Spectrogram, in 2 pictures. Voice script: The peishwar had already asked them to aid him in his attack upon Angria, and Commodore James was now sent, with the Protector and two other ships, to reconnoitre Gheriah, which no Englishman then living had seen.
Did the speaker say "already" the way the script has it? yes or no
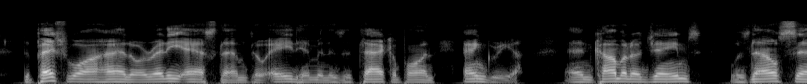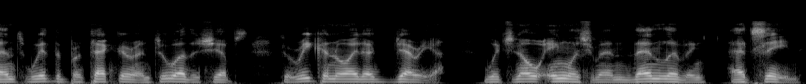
yes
